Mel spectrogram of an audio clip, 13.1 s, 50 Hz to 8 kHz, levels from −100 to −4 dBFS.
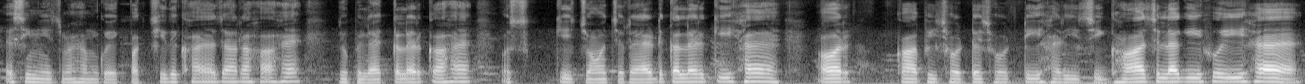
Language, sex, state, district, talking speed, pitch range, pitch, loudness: Hindi, male, Bihar, Darbhanga, 140 wpm, 115-135 Hz, 125 Hz, -20 LUFS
